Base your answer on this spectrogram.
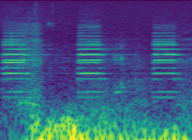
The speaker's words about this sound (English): And now a car alarm will go off in the background. Just to add to the flavor,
